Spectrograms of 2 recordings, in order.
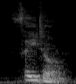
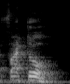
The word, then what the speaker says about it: fatal: that we do is fatal fatal fatal we stress that first syllable but here what do we hear fato fato we mispronounce a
